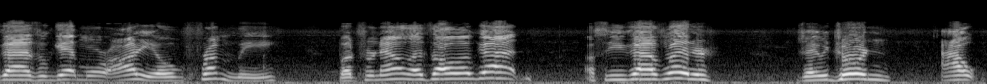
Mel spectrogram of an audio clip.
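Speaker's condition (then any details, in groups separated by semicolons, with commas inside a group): Cerebral palsy; wheelchair user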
